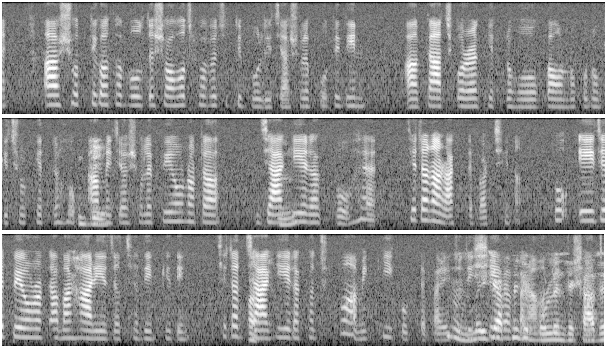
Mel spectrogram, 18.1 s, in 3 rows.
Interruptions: present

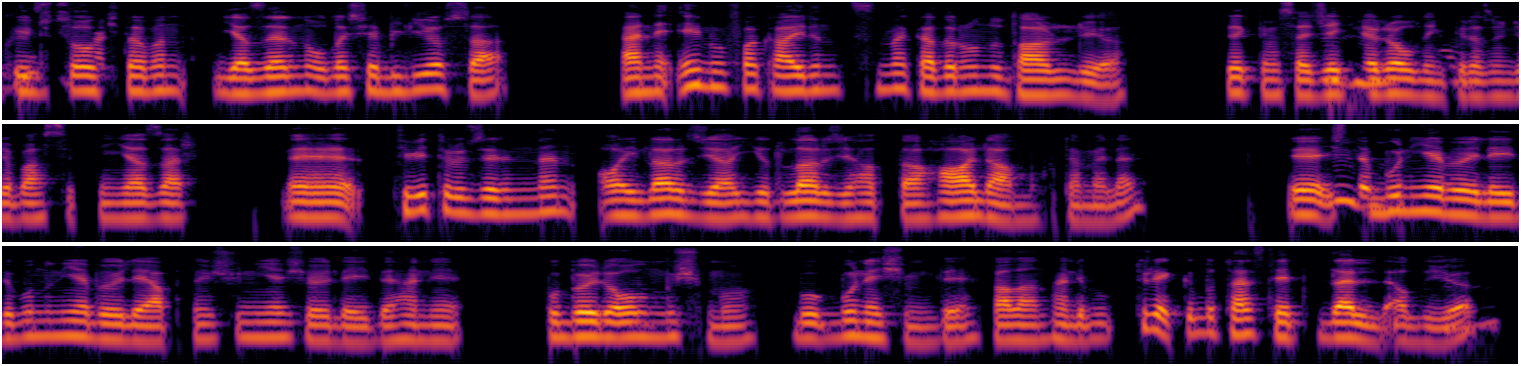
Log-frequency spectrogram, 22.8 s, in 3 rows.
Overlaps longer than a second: none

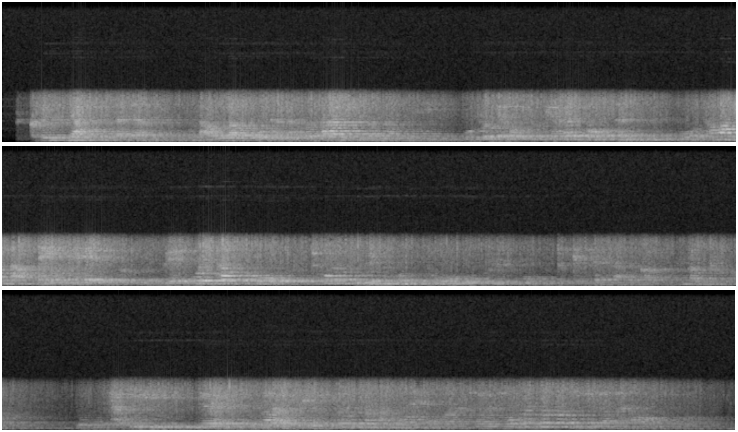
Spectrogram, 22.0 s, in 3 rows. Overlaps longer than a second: present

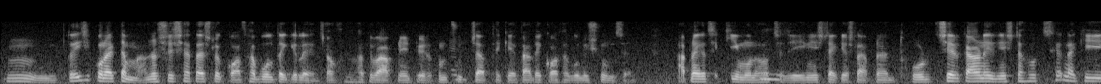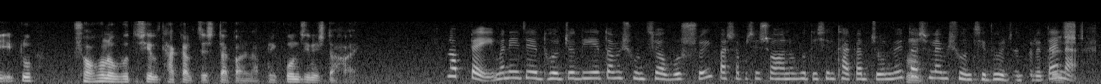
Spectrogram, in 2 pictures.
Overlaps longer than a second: none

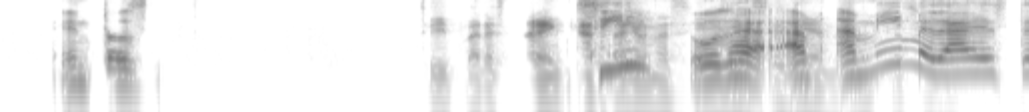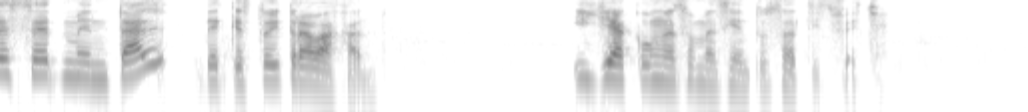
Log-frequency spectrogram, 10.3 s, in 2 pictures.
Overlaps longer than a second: present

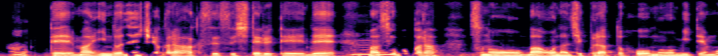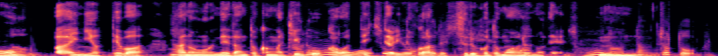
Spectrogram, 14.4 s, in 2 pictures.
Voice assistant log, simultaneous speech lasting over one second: present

